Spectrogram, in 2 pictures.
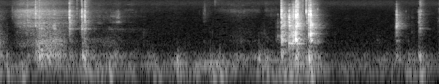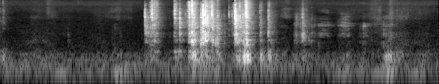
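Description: Hard plastic toys clicking and clattering as they are handled and set down, in short clusters, the densest about six to seven seconds in.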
